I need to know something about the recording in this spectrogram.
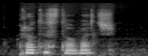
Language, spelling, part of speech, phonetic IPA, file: Polish, protestować, verb, [ˌprɔtɛˈstɔvat͡ɕ], LL-Q809 (pol)-protestować.wav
